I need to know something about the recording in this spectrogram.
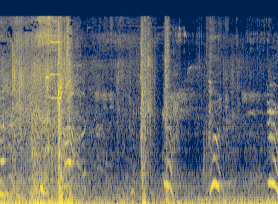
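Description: A weapon fires with sharp blasts and whooshing zaps.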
